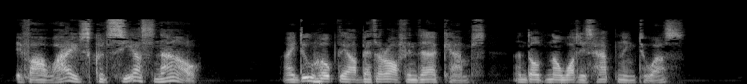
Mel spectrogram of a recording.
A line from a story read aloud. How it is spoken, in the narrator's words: Hiding his mouth behind his upturned collar, the man marching next to me whispered suddenly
